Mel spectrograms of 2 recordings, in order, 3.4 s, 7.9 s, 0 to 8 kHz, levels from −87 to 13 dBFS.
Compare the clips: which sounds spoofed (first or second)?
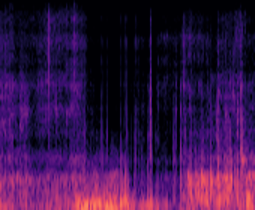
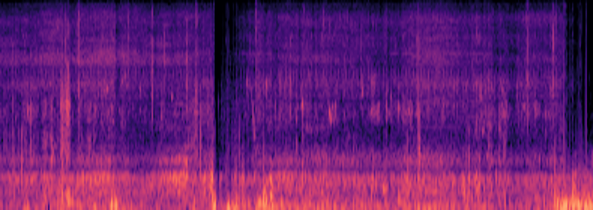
first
